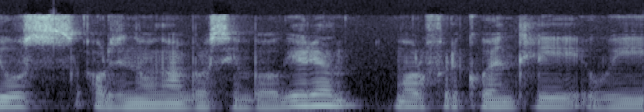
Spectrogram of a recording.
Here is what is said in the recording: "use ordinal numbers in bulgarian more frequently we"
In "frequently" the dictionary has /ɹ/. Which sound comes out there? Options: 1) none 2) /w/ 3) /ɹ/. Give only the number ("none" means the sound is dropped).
3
